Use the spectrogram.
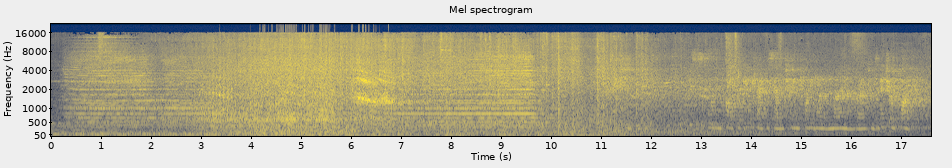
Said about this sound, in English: So I'm recording this from the train again.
